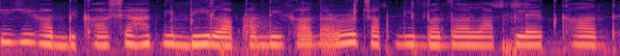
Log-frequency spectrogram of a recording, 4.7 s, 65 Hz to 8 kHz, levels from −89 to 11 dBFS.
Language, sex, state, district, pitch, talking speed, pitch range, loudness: Nagamese, female, Nagaland, Kohima, 175 Hz, 180 wpm, 170-185 Hz, -16 LUFS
